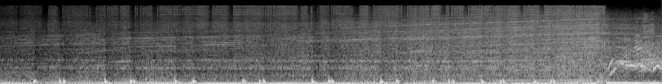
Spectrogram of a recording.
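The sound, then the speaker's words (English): A bongo drum is struck on stage over and over in uneven clusters: once, then a few more times, then a few more. It gives dull, low thumps over a steady droning hum, with a short rising whoosh right at the end. “He has a bongo drum, which he hits once, then a few more times, then a few more.”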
